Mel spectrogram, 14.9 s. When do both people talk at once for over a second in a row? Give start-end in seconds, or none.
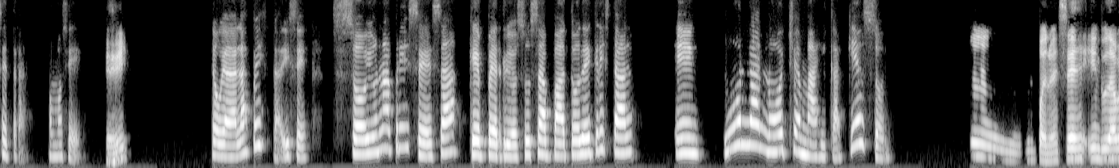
none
